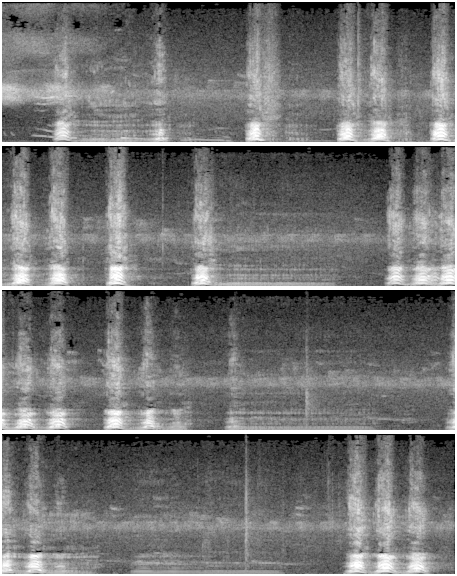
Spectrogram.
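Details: Tibetan Mastiff (Bhote Kukur, dokhyi) at a kennel in Okhaldhunga, Nepal, giving deep, loud barks in quick bursts of four to six, separated by low grumbling growls, over a faint steady high whine in the background.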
